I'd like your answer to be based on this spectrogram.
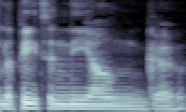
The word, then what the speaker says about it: Lupita Nyong'o: To be fair, I know it's got Lupita Nyong'o. Is that how you say her name? In it? – Yeah.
